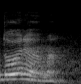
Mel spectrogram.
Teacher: assimilação de nasalidade em tônicas, como em dorama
